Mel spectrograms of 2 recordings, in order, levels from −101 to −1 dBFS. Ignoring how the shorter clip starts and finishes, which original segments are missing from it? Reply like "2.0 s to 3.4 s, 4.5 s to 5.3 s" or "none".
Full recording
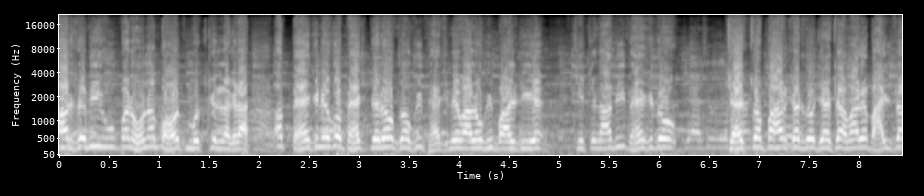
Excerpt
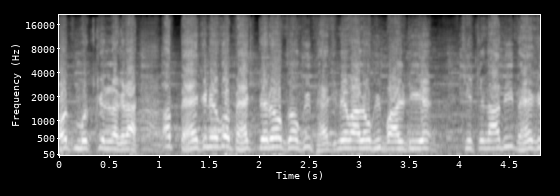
none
